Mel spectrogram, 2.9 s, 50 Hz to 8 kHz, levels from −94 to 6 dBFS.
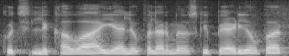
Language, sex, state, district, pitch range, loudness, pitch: Hindi, male, Delhi, New Delhi, 110-120 Hz, -15 LUFS, 115 Hz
